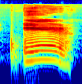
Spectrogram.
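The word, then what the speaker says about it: heir: देखो pronunciation wrong है बेटा, इसका प्रोनाउंसिएशन है एयर। एयर कैसे लिखे? एयर। हिंदी तो लिखा ही नहीं जा रहा है मुझसे, एयर, इसका प्रोनाउंसिएशन एयर है, हियर नहीं है।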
